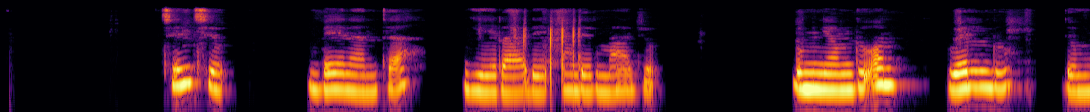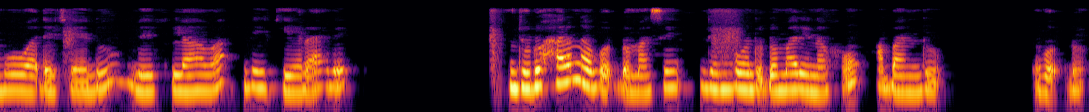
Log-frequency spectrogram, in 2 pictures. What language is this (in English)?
Fula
